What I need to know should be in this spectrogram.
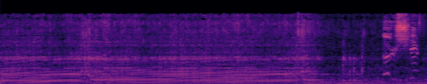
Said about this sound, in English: get ready to put the foot down, accelerate away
